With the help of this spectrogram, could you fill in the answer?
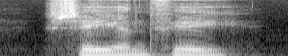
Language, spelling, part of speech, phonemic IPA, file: Dutch, CNV, proper noun, /seː.ɛnˈveː/, Nl-CNV.ogg
- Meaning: initialism of Christelijk Nationaal Vakverbond, The National Federation of Christian Trade Unions in the Netherlands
